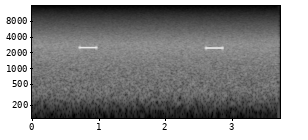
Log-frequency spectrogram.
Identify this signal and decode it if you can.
Quindar tones, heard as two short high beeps.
